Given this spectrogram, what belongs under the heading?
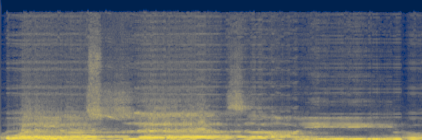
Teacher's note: Kalau ini cukup dua harokat yasla. Tapi sa'ira boleh antara 3 sampai 5 harokat matnya.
